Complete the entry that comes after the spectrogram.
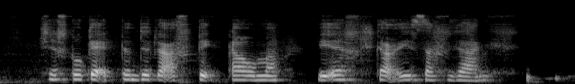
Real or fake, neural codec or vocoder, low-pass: fake; codec, 44.1 kHz, 1.7 kbps, Pupu-Codec; 10.8 kHz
